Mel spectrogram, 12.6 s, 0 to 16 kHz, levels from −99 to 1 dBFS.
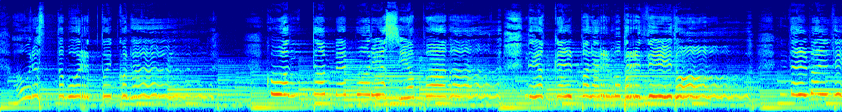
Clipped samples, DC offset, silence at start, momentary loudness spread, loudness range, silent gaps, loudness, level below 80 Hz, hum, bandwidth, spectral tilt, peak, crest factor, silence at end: under 0.1%; under 0.1%; 0 s; 14 LU; 7 LU; none; -28 LUFS; -56 dBFS; none; 11.5 kHz; -5.5 dB/octave; -14 dBFS; 14 dB; 0 s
